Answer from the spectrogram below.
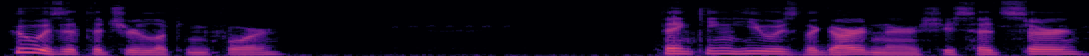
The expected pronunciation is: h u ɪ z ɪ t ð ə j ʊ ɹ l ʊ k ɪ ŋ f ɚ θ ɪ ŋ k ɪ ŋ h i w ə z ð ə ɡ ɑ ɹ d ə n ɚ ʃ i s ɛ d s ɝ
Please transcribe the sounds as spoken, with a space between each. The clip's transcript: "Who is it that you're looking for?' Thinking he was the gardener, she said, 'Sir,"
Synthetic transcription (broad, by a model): h u ɪ z ɪ t ð ə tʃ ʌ ɹ l ʊ k ɪ ŋ f ɚ θ ɪ ŋ k ɪ ŋ i w ə z ð ə ɡ ɑ ɹ d n ɚ ʃ i s ɛ d s ɝ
